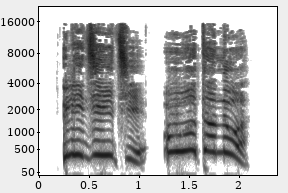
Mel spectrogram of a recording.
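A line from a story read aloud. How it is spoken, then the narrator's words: Yelling. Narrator (Russian): завопил чей-то голос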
